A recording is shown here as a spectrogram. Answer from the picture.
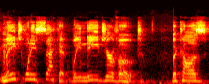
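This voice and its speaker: Over noticeable background noise and audible room echo, a man with a fairly high pitch speaks at a moderate pace with lively intonation. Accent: north Georgia. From US South, northeast Georgia. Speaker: political candidate. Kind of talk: campaign speech. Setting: outdoor park pavilion forum.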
